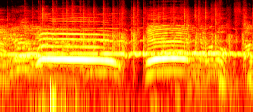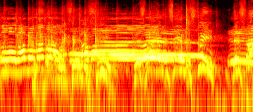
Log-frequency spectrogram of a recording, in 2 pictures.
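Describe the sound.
A crowd of voices bellows a rousing battle cry, long sustained yells rising and breaking in waves, loud and close, with scattered clapping underneath throughout.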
